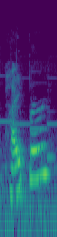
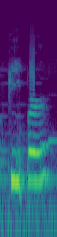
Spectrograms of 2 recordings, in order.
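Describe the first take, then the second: First: The first vowel sounds like 'eye'. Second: The first vowel sounds like 'ee'. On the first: This is the usual pronunciation. "it's normally it's it's pronounced as Piper, like Tom the Piper" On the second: This is the speaker's own pronunciation. "I pronounce it differently. So it's Peeper"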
